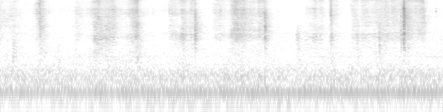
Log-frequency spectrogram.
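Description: Paper being trimmed with scissors makes faint, repeated crisp snips in an irregular rhythm over a steady low hum, with no talk.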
